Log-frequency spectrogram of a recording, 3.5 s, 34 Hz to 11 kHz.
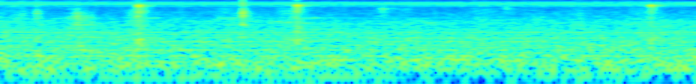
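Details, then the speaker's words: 4-stroke 7G motorized bicycle build, throttle cable just adjusted, engine off: light metallic tink sounds as the carburetor throttle slide snaps shut, nothing binding; throttle slide closing fully. "that Little Tink Tink sound is uh the uh the carburetor closing fully so we're good to go there"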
